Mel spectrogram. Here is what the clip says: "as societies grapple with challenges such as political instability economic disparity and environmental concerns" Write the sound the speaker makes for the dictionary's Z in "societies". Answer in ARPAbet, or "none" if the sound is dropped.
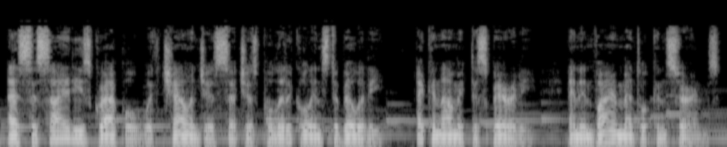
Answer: Z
